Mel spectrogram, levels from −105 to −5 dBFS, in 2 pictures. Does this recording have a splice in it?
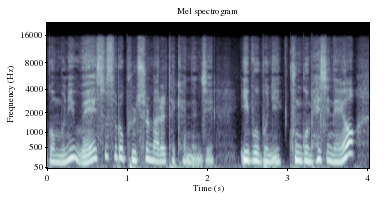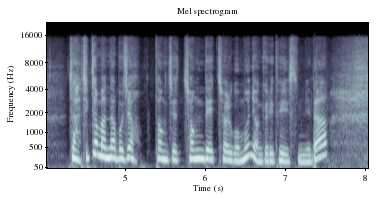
no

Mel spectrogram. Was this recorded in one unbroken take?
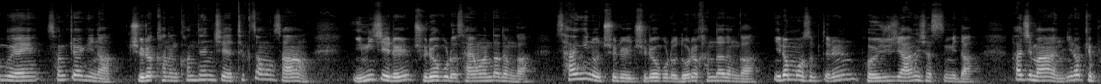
yes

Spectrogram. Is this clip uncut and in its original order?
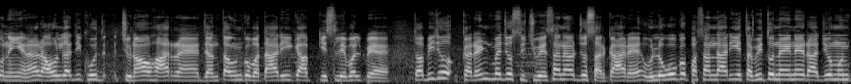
yes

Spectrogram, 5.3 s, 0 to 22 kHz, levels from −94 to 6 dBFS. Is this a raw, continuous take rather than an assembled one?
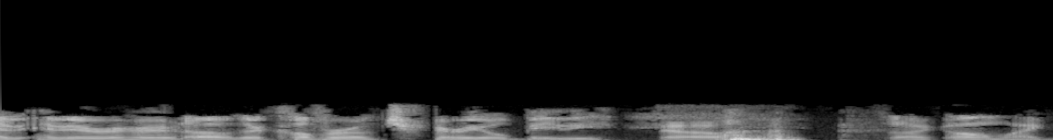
yes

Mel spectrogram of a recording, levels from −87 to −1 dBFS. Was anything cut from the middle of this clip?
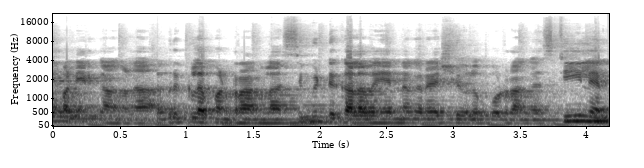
yes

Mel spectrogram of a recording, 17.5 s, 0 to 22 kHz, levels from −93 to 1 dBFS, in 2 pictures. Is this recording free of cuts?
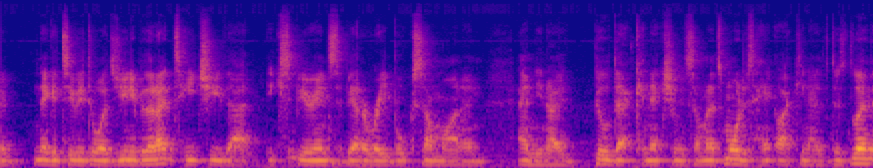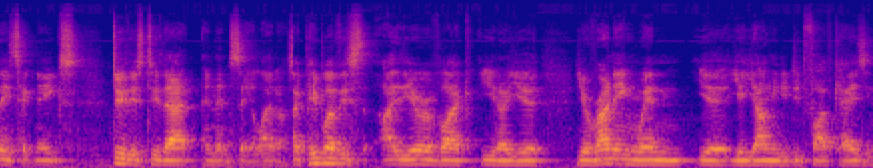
no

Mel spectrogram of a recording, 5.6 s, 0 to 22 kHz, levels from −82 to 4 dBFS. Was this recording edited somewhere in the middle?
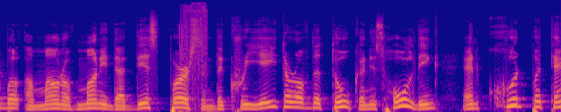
no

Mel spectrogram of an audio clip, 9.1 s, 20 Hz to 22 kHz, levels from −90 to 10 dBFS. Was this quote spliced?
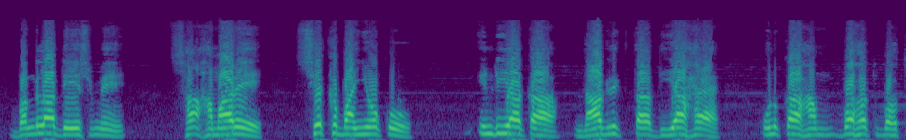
no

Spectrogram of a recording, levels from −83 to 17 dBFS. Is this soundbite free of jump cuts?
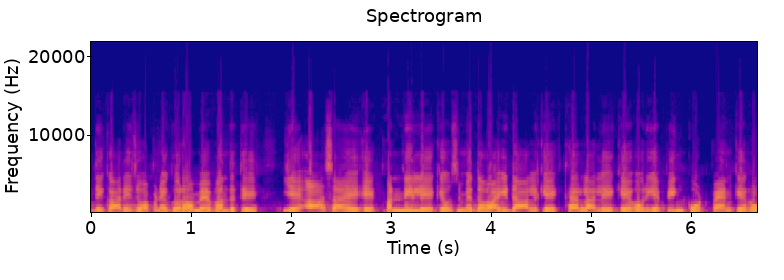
yes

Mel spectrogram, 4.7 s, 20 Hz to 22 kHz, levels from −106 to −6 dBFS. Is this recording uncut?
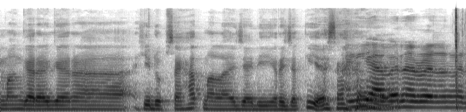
yes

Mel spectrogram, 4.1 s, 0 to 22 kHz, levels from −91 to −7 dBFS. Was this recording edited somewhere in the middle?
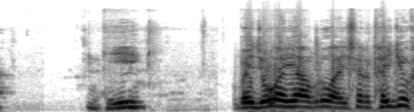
yes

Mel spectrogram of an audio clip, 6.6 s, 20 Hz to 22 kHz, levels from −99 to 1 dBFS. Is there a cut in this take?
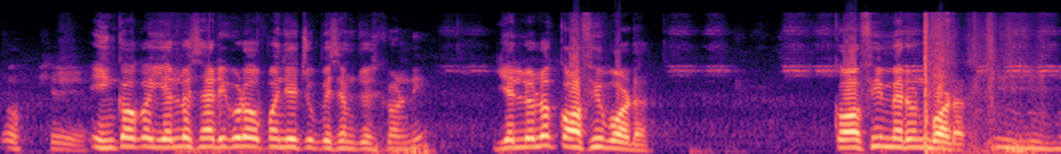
no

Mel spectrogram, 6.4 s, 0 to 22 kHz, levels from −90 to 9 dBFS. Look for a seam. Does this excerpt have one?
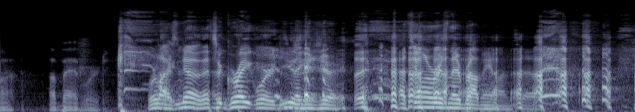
no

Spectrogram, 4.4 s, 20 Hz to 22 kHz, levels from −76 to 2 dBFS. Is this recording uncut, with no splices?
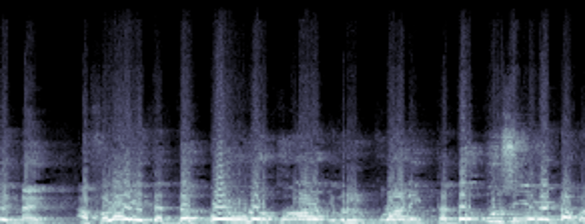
yes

